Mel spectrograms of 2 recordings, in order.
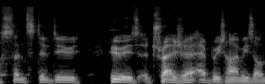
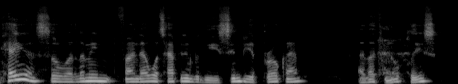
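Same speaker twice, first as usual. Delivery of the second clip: mellow, soft, gentle put-on California accent; 4 semitones higher, 3 dB quieter than usual. Imitating an actor from that movie, in a soft california accent. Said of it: "he has that real kind of soft one".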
